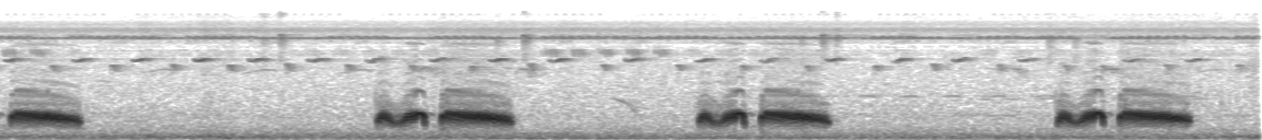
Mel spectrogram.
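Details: Energetic spotted dove cooing sweetly in a steady series of low, rounded phrases, each a quick double coo and then a longer sustained coo, repeated every two to three seconds. Faint high ticking chirps and a steady whine run behind.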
